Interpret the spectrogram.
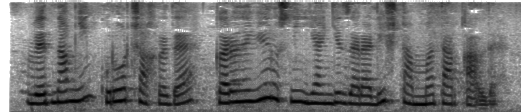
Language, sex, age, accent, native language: Uzbek, female, under 19, Farg'ona, Uzbek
